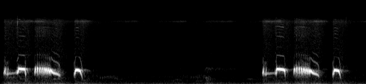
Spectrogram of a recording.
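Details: Spotted dove decoy bird calling in wild doves: two identical phrases of deep coos, each a short rising note, a long sliding coo and a clipped final note, about four seconds apart.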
